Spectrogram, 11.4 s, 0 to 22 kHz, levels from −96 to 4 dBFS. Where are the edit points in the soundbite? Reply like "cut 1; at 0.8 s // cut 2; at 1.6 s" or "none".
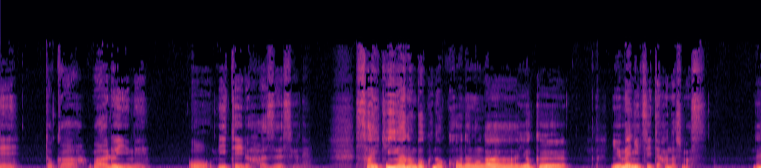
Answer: none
